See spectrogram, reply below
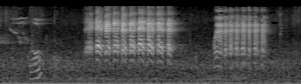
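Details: Duelling Rufous-naped wrens, birds found in fields and cities. Two loud bursts of grating, evenly pulsed chatter, each about a second long and separated by a short pause. A few thin descending notes come first, over a steady low background hum.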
